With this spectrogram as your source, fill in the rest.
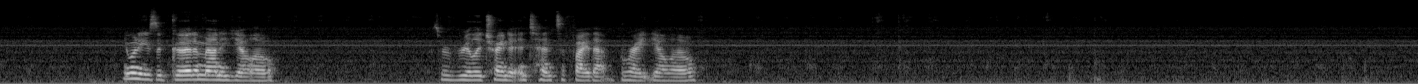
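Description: A paintbrush strokes softly across a canvas.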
